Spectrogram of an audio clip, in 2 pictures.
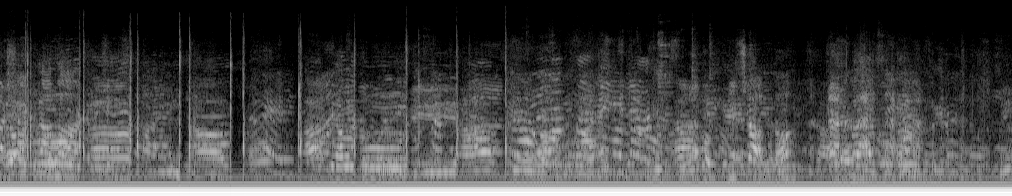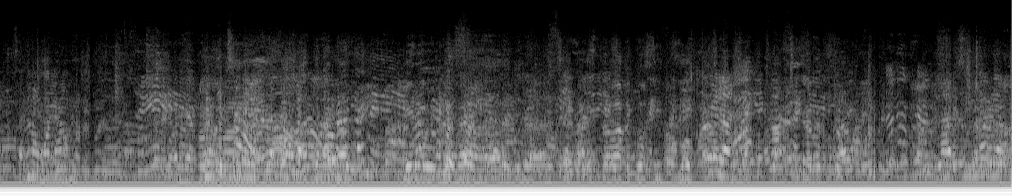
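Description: Many people talking over one another at once, a lively crowd chatter, with a few sharp clicks scattered through it.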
